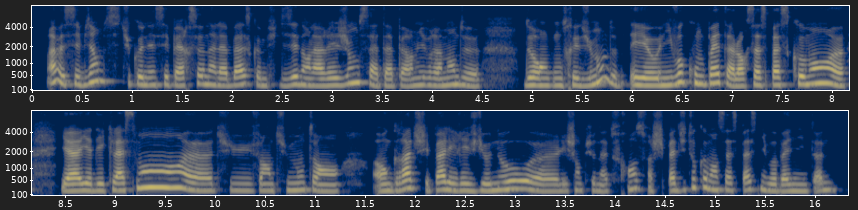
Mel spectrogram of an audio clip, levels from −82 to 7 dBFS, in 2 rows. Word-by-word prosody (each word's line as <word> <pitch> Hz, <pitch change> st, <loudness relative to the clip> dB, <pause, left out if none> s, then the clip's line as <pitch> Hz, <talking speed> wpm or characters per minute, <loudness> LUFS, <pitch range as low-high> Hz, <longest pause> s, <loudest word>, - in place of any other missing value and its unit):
Ah, -, -, +3 dB
bah, 255 Hz, -, +2 dB
c'est 240 Hz, -1 st, -2 dB
bien, 300 Hz, +9 st, 0 dB
si 315 Hz, 0 st, -6 dB
tu -, -, -12 dB
connaissais 220 Hz, -1 st, -2 dB
personne 220 Hz, +3 st, -2 dB
à 215 Hz, -, -2 dB
la 200 Hz, -1 st, +1 dB
base 220 Hz, +4 st, 0 dB
comme 215 Hz, -3 st, -7 dB
tu 220 Hz, +3 st, -20 dB
disais 210 Hz, +2 st, -1 dB
dans 210 Hz, -3 st, -1 dB
la 195 Hz, -1 st, +2 dB
région. 205 Hz, +7 st, 0 dB
Ça 280 Hz, -8 st, -2 dB
t'a 190 Hz, 0 st, -3 dB
permis 190 Hz, +2 st, -4 dB
vraiment 210 Hz, +1 st, -2 dB
de 195 Hz, -5 st, -4 dB, 0.4 s
de 210 Hz, 0 st, +2 dB
rencontrer 205 Hz, 0 st, 0 dB
du 200 Hz, +2 st, -5 dB
monde. 260 Hz, -, -1 dB
Et 215 Hz, -1 st, +5 dB
au 200 Hz, 0 st, +3 dB
niveau 215 Hz, +8 st, +2 dB
compète 265 Hz, -1 st, +2 dB
alors 190 Hz, -2 st, +4 dB
ça 215 Hz, +2 st, +1 dB
se 210 Hz, -, -6 dB
passe 215 Hz, +1 st, +2 dB
comment, 250 Hz, +2 st, +5 dB
heu? 195 Hz, -2 st, +3 dB, 0.3 s
Il -, -, -5 dB
y -, -, +4 dB
a 190 Hz, 0 st, +7 dB
il 195 Hz, -, +1 dB
y -, -, +3 dB
a -, -, 0 dB
des 195 Hz, 0 st, -2 dB
classements, 275 Hz, +7 st, +5 dB
heu? 195 Hz, -2 st, +1 dB
Tu 195 Hz, 0 st, -11 dB
enfin 195 Hz, 0 st, -5 dB
tu 200 Hz, +3 st, -15 dB
montes 215 Hz, +2 st, -5 dB
en 185 Hz, -2 st, -1 dB, 0.3 s
en 190 Hz, -, -1 dB
grade 230 Hz, +7 st, +3 dB
je 260 Hz, -, -11 dB
sais 200 Hz, -, -9 dB
pas 215 Hz, +3 st, +3 dB
les 210 Hz, -2 st, 0 dB
régionaux, 200 Hz, +5 st, 0 dB
heu, 180 Hz, -2 st, -1 dB
les 185 Hz, -, -9 dB
championnats 200 Hz, -2 st, -10 dB
de 180 Hz, -, -19 dB
France? 235 Hz, +2 st, -7 dB
Enfin, -, -, -9 dB
je -, -, -12 dB
sais -, -, -14 dB
pas 195 Hz, -, -1 dB
du 200 Hz, +2 st, -11 dB
tout 275 Hz, -, -4 dB
comment 265 Hz, -5 st, -2 dB
ça 210 Hz, -1 st, -6 dB
se -, -, -13 dB
passe 220 Hz, +3 st, -5 dB
niveau 200 Hz, -4 st, -4 dB
badminton. 185 Hz, +3 st, -5 dB
210 Hz, 270 wpm, -23 LUFS, 195-230 Hz, 0.4 s, a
